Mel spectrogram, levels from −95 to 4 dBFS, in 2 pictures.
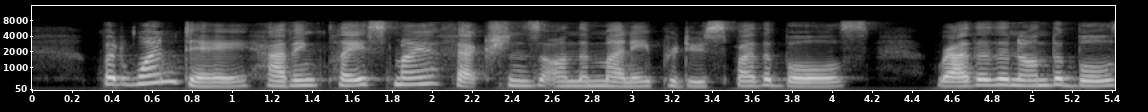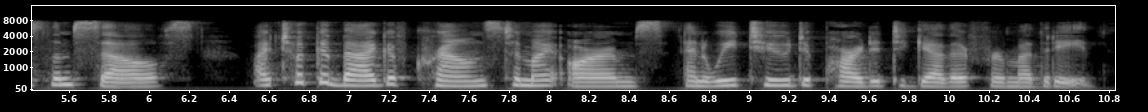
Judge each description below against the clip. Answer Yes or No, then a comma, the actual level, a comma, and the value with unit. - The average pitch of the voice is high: Yes, high, 210 Hz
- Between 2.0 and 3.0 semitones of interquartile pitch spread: No, average, 4.2 semitones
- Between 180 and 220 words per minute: Yes, average, 200 wpm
